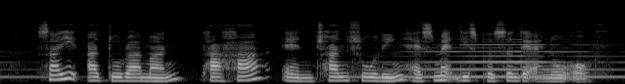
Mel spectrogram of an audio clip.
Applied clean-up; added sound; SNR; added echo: none; Wind instrument, woodwind instrument; 12 dB; none.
